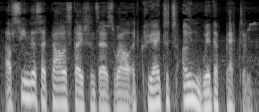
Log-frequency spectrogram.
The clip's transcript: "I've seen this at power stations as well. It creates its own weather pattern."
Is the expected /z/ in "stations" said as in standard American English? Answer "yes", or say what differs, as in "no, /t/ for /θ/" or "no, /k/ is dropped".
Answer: yes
